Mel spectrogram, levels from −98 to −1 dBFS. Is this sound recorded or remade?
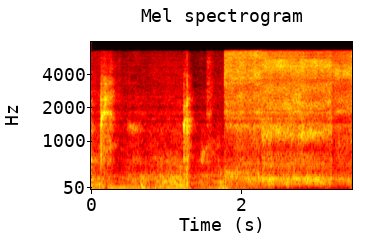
remade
